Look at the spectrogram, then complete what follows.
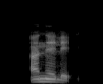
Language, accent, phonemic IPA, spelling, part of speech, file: French, France, /a.ne.le/, anhéler, verb, LL-Q150 (fra)-anhéler.wav
- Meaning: to pant, gasp (breathe with difficulty)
